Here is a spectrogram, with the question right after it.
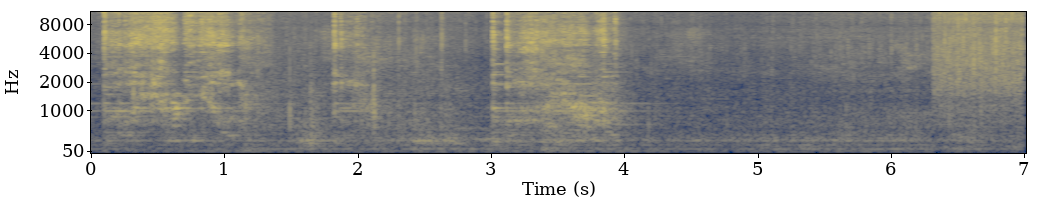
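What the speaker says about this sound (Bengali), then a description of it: "মশলার সঙ্গে হলুদ তাও দিয়ে দিলাম ভালো করে কষিয়ে নেব" Spice paste with turmeric and two dried red chillies is stirred and fried in a pan, giving close scraping strokes over a soft sizzle, then a quieter stretch before the sizzling swells again.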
